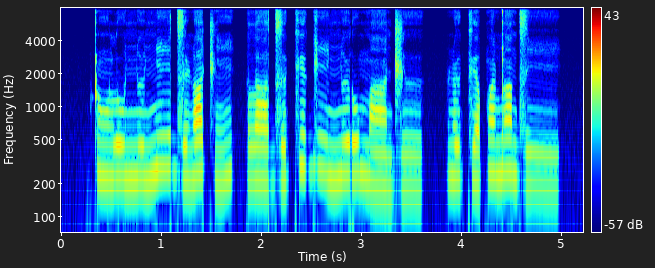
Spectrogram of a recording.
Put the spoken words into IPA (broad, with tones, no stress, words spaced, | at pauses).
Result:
ʈũ˨lu˨ɲʉ˨ ɲiː˦ d͡zi˨ɳa˦t͡ʃĩ˨˦ | lɐː˨d͡zɨ˨kʲɨ˦ɡiː˦˨ ɲʉ˦ɾu˦mãː˨d͡ʒɨ˨ | ɳɨ˨kʲɐ˨pɐ̃˦ ɖã˦ d͡ziː˨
